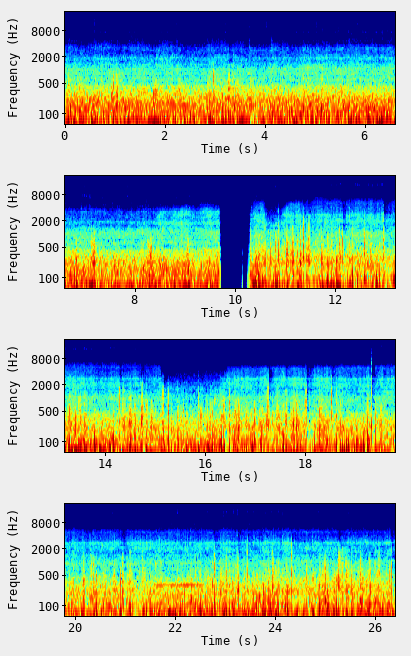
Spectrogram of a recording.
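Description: Steady road and wind noise of a moving car, with wind buffeting the microphone. The sound cuts out for a moment about ten seconds in, then carries on much the same.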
